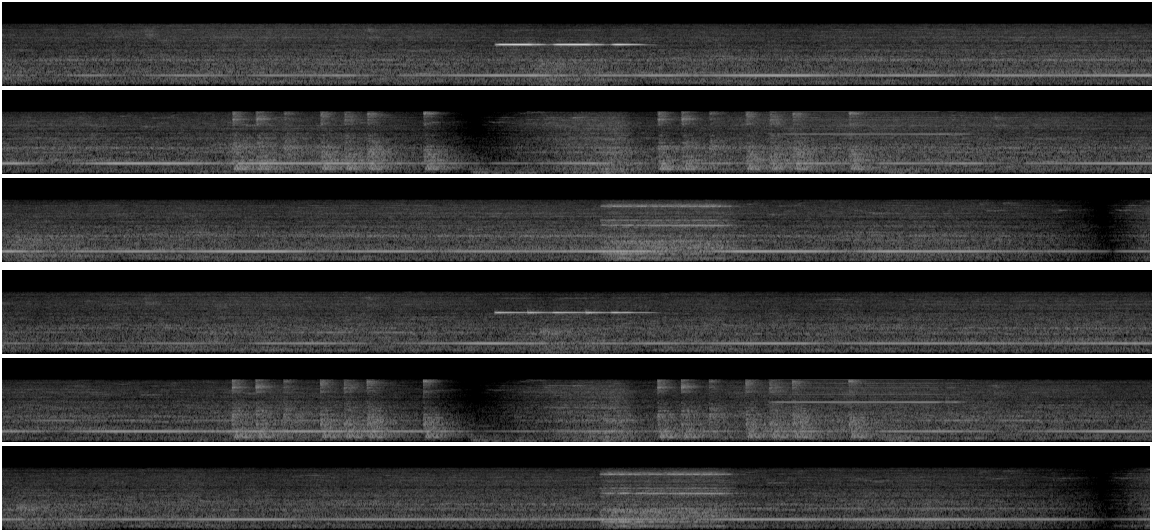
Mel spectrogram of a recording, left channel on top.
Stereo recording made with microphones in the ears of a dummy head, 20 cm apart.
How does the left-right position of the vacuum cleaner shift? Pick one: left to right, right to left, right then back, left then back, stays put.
stays put.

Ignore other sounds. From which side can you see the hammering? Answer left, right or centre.
right.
